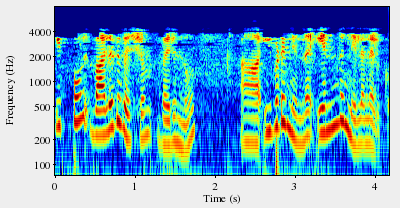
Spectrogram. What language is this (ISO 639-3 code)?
mal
